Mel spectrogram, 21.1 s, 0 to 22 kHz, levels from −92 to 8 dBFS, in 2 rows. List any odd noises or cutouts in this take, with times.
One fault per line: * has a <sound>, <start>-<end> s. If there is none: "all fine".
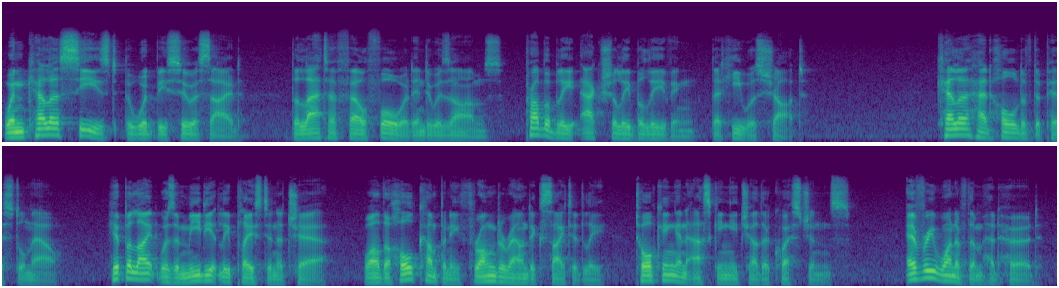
all fine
